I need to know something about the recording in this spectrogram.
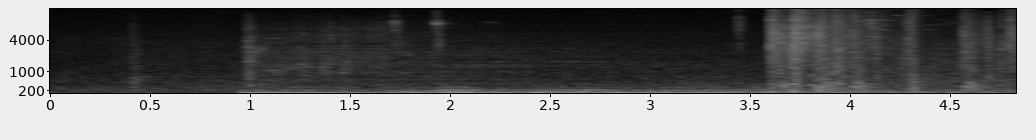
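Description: A van engine starts up and runs with a low rumble.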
